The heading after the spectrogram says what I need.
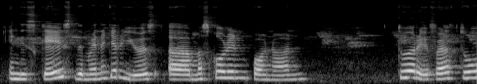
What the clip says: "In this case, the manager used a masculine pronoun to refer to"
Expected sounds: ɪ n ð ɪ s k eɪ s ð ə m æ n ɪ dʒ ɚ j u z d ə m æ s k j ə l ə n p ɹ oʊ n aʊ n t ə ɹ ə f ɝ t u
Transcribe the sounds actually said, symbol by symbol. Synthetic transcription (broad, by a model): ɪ n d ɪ s k eɪ s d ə m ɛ n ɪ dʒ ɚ j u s ə m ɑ s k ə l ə n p oʊ n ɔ n t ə ɹ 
